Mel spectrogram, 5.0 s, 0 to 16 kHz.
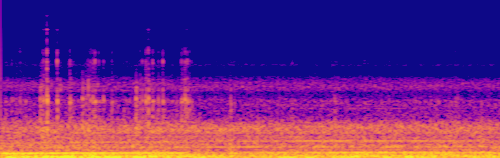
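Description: BMW E30 rally car's engine running steadily under load, heard from inside the cabin over road noise. A few short knocks and rattles come in the first two seconds.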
